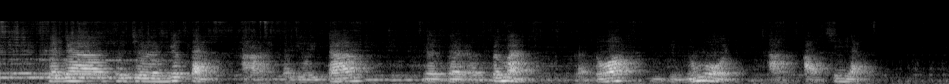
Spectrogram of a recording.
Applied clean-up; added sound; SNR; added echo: neural separator model SepFormer DNS4.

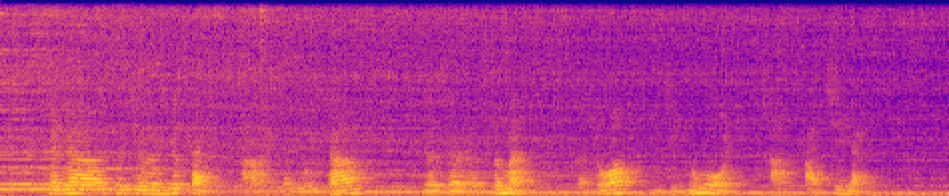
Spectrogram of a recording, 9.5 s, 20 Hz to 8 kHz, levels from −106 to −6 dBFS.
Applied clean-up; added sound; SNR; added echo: none; Fill (with liquid); 7 dB; reverberation time 0.6 s.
